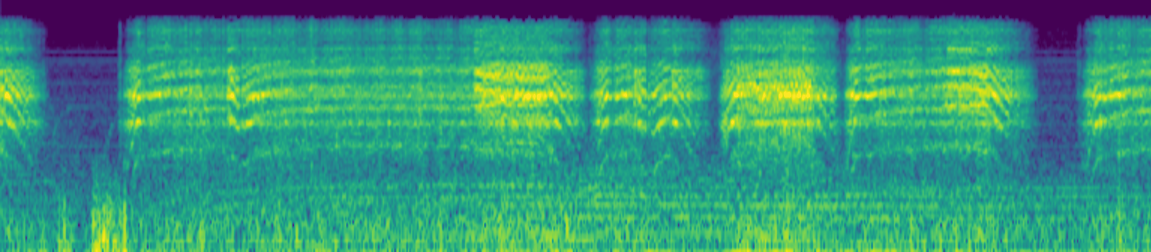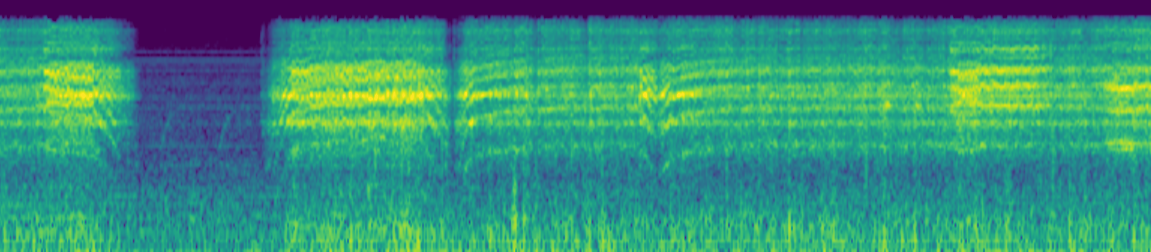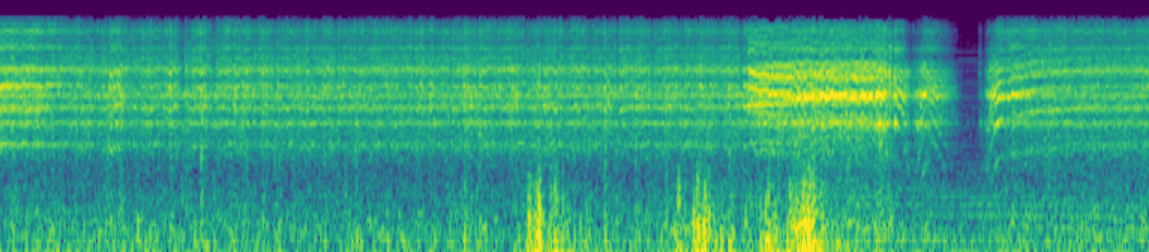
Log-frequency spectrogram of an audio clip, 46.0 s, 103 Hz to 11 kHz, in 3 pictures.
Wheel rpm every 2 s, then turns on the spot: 70, 160, 190, 170, 80, 130, 150, 100, 100, 40, 140, 180, 170, 200, 200, 200, 200, 200, 200, 200, 200, 110, 160.
none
